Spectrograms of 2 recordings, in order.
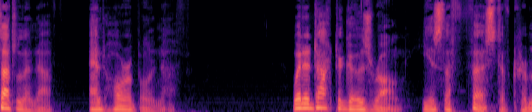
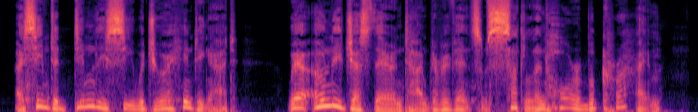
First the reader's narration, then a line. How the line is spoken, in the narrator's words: I cried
